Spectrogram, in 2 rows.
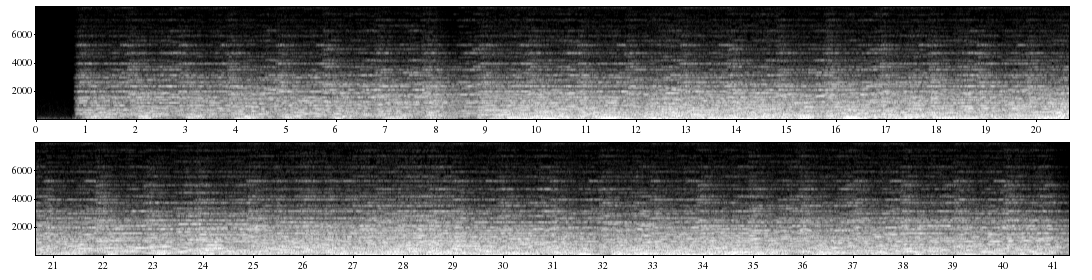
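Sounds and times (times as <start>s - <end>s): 
organ sonata in E: 0.8s - 41.3s.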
